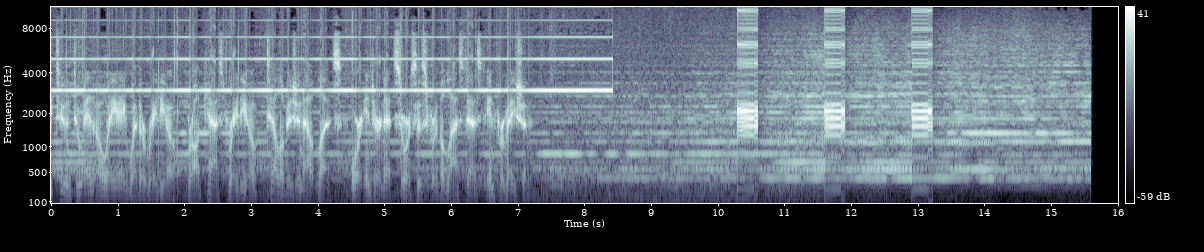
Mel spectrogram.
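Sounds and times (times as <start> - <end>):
digital data tones: 0.0 - 8.4, 10.3 - 10.6, 11.6 - 11.9, 12.9 - 13.2
siren-like droning tones: 0.0 - 15.6.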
